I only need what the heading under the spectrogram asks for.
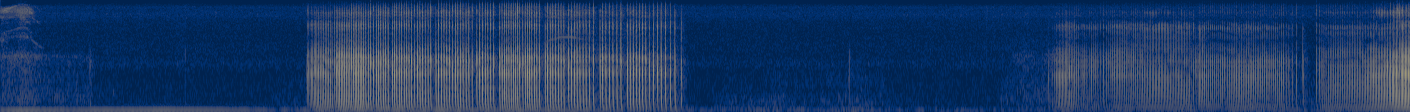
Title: Naomi the Chihuahua snoring louder than most humans.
